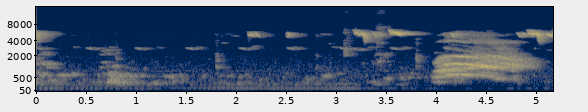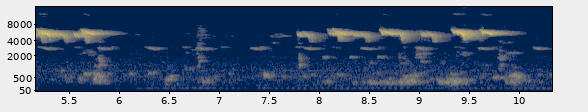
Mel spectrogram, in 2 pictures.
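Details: Strawberry finch, a caged songbird kept for training other birds, giving scattered high chirps that build into rapid bright phrases, with one harsh broad squawk in the middle.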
